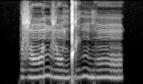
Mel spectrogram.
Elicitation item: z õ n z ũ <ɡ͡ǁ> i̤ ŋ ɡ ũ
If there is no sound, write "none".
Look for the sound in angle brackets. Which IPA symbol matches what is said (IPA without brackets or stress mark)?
ɡ͡ǃ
